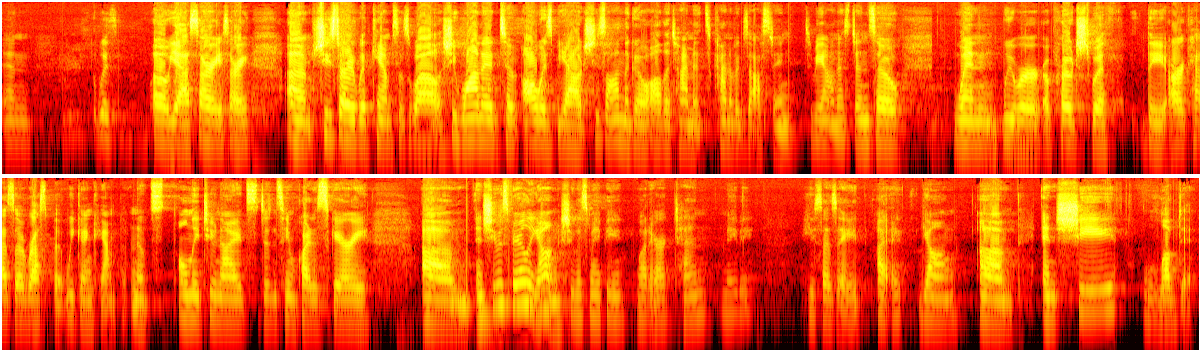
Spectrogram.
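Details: Adult woman; typical speech.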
